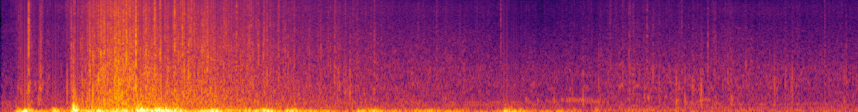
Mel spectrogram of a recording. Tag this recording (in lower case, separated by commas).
wild animals, bird, animal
